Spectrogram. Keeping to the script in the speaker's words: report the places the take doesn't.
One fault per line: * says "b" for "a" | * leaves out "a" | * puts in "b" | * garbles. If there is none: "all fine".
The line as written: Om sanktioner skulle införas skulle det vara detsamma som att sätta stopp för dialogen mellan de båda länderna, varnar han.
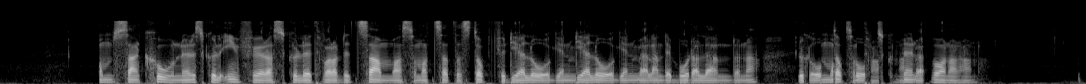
* puts in "dialogen"
* garbles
